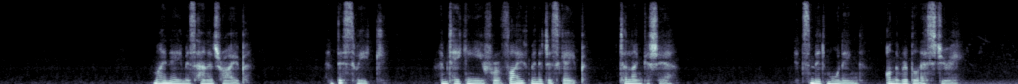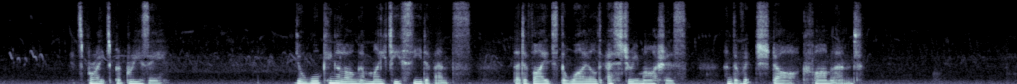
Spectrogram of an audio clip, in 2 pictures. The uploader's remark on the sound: Listen to waders, wildfowl and skylarks on the wide marshes of Lancashire's Ribble estuary. The birds you can hear are mostly wigeon and skylarks.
